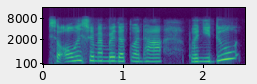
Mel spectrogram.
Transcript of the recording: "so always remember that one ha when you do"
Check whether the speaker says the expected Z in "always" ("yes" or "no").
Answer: no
